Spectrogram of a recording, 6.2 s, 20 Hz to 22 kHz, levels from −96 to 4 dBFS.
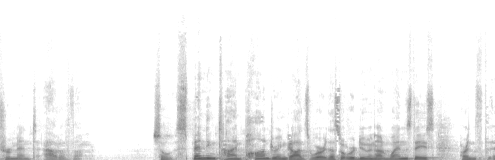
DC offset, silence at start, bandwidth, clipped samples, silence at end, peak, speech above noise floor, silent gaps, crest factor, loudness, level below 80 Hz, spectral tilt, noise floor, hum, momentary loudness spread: under 0.1%; 0 s; 16 kHz; under 0.1%; 0 s; -24 dBFS; 41 dB; none; 18 dB; -43 LUFS; -72 dBFS; -6.5 dB/octave; -84 dBFS; none; 12 LU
